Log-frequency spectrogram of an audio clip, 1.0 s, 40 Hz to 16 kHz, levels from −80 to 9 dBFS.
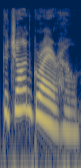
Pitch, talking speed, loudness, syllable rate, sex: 230 Hz, 235 wpm, -14 LUFS, 4.0 syllables/s, female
